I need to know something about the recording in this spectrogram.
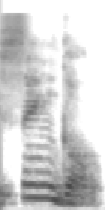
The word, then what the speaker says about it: single: En français, on va dire gl, n'est-ce pas? Gl. Mais en anglais, c'est pas gl. En anglais, le E vient avant le L dans la prononciation. Dans le parler, c'est single. Single.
